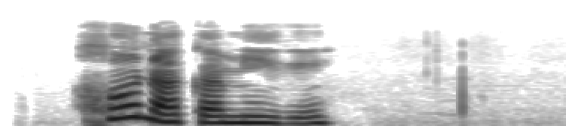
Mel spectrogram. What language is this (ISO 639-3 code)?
pus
